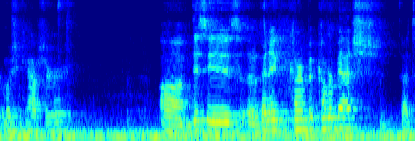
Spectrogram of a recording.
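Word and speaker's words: Benedict Cumberbatch: great system for motion capture um this is Bennett C cover batch that's how you say his name he's um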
